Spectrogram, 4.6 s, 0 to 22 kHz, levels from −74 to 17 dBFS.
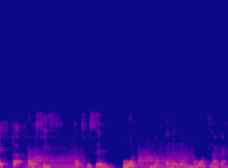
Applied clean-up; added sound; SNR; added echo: none; Trumpet; 10 dB; reverberation time 0.5 s.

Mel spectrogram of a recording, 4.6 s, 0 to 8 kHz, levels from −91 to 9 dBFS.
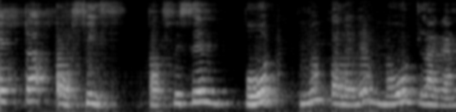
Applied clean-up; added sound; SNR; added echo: neural separator model SepFormer DNS4.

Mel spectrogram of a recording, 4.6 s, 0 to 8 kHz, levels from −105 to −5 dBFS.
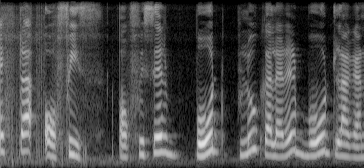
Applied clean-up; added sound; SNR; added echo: none; none; none; none.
